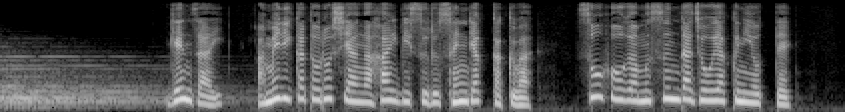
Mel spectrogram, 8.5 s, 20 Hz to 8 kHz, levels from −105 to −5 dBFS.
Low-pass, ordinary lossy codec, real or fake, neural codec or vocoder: 7.2 kHz; none; real; none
